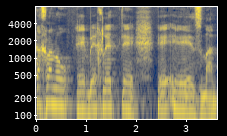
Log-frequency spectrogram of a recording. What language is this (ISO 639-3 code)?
heb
